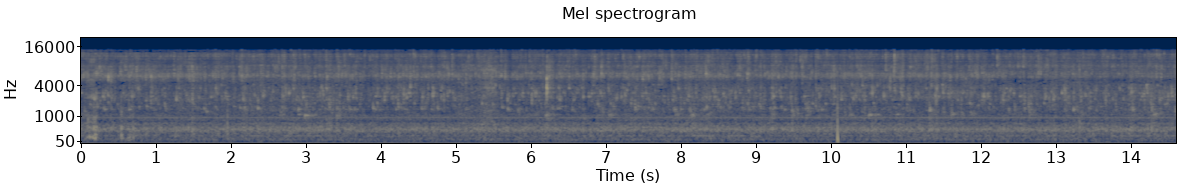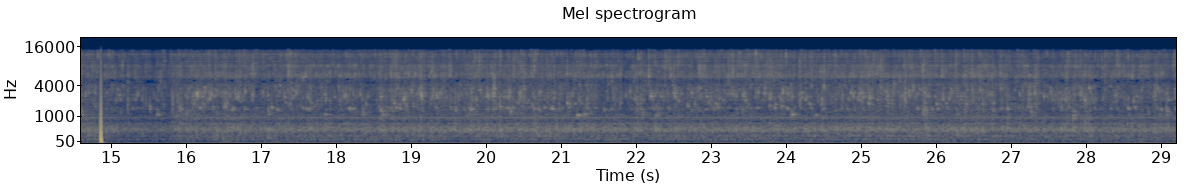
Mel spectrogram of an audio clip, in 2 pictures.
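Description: Steady water trickling and dripping sound of an aquarium video playing through a laptop's speakers. A couple of sharp taps cut through it, the loudest about fifteen seconds in, as a kitten paws at the screen.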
